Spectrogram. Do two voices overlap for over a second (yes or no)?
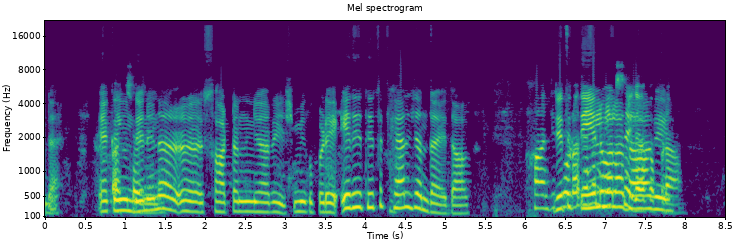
yes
